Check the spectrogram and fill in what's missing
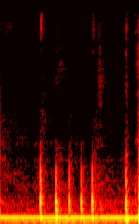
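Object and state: Baked-through bread loaf, sounds hollow.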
